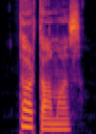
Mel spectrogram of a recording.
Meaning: to contain, hold, comprise
- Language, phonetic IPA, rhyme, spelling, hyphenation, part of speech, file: Hungarian, [ˈtɒrtɒlmɒz], -ɒz, tartalmaz, tar‧tal‧maz, verb, Hu-tartalmaz.ogg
